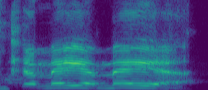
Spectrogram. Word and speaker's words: Kamehameha: 1819 well here do you guys want to pronounce that what's uh right there is it come on it's kamehameha yeah it's king kamehameha okay that name who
